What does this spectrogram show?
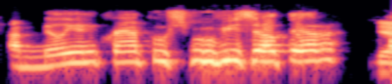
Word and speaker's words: Krampus: pantsers we are doing krampus now to be fair there's uh now like a million krampus movies out there yeah i'm sorry campus that's i gotta pronounce the r properly yeah you gotta do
